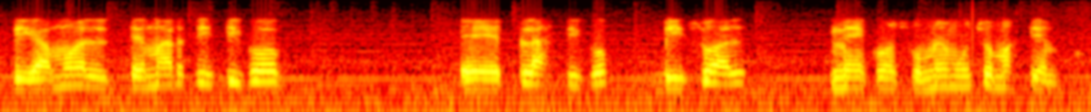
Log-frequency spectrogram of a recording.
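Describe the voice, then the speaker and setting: Over a muffled phone line with faint music behind, a guest muralist with a Zulian Venezuelan accent is interviewed. His mid-range male voice has fairly even intonation and a moderate pace, and he talks hesitantly, full of fillers.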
